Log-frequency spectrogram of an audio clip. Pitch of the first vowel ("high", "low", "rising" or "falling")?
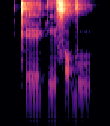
low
